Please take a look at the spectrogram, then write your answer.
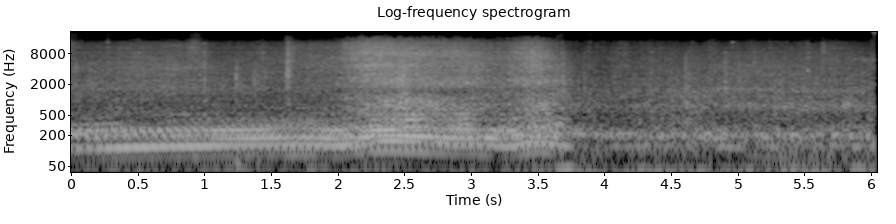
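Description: A 2003 Dodge Ram Hemi pickup drives along with a steady low engine rumble that swells louder for a few seconds mid-run, then settles back to a cruising drone with road and wind noise.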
